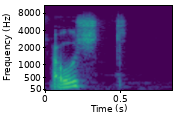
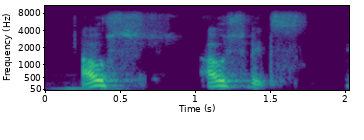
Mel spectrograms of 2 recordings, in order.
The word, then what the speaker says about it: Auschwitz: Auschwitz. – Bueno, esa cosa. – Auschwitz.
